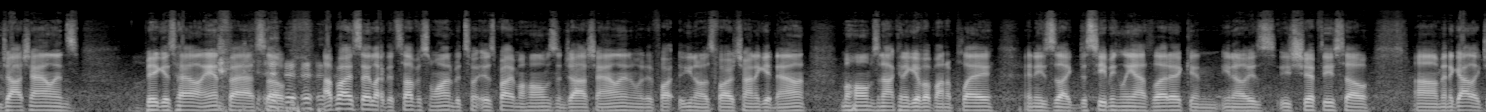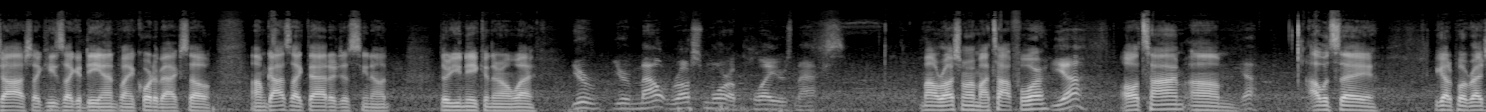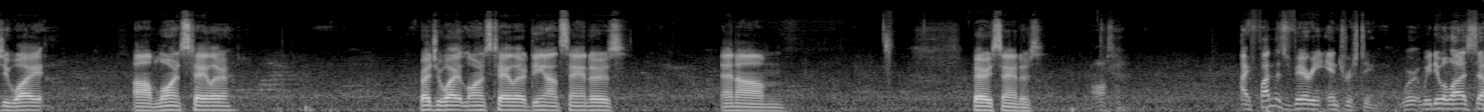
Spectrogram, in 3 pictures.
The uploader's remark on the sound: Live from Super Bowl LVIII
